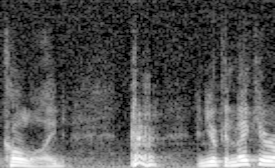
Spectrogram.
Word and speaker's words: colloid: And we recommend colloid, or colloid, depending on how you pronounce it. The preferred pronunciation is colloid, although most people call it colloid.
